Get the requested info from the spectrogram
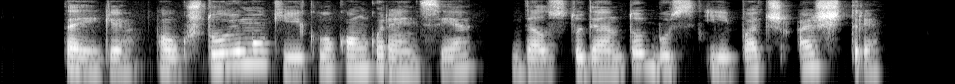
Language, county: Lithuanian, Kaunas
